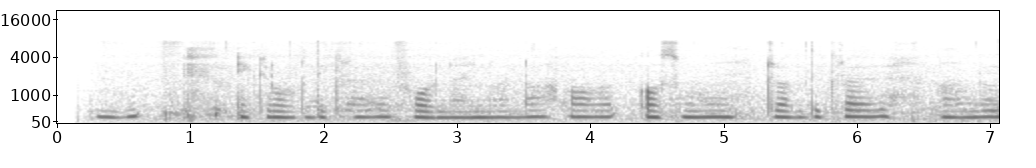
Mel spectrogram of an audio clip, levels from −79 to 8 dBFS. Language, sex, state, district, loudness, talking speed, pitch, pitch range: Hindi, female, Chhattisgarh, Jashpur, -38 LUFS, 125 wpm, 220 Hz, 210-225 Hz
